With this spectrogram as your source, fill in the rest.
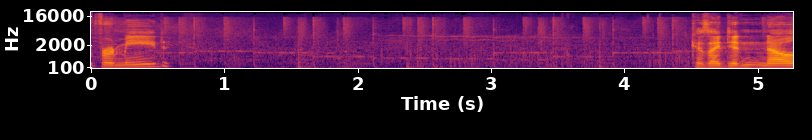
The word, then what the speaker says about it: Mead: To be honest, before I heard you say his name, I pronounced it Mayday in my head. Nope, it's Mead because it's shortened from Archimedes.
